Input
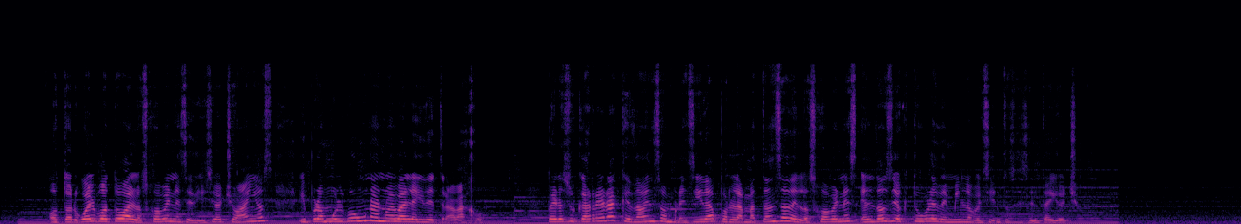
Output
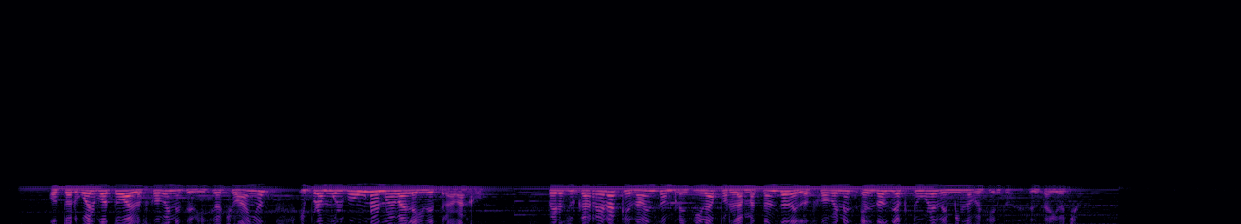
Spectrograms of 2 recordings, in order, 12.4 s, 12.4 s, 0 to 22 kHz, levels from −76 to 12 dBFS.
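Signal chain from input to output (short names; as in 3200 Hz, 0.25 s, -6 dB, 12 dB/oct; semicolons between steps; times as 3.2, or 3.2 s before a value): notches 50/100 Hz; inverted band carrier 3600 Hz; low-pass opened by the level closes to 1100 Hz, open at -26 dBFS; gain -4 dB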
